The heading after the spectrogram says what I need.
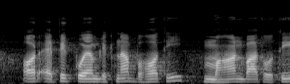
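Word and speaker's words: Homer: तो सही जवाब है हो मां ऑप्शन नंबर सीएसयू जाएगा होमा इसमें आर जो है वह साइलेंट है इसलिए इसको होना पड़ा जाता है हैं इन्होंने क्या लिखा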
